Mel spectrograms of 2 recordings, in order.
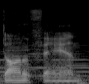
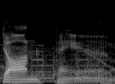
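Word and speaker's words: Donphan: stupid it's D it's it's uh it's Don fan there's no a you like to put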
